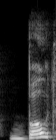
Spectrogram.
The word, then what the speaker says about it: bow tie: bow tie رو ببینیم number 6 هست. bow tie تلفظش رو دقت داشته باشید.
